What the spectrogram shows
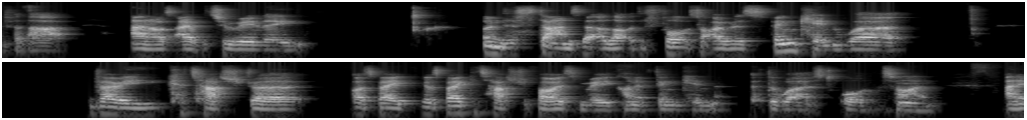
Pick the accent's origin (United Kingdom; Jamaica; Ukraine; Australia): United Kingdom; Birmingham, West Midlands; author, a public speaker, mental health advocate from Birmingham. Yeah, I'm from the West Midlands.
